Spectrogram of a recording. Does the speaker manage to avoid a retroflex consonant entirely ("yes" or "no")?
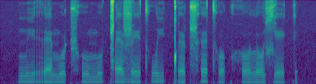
no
